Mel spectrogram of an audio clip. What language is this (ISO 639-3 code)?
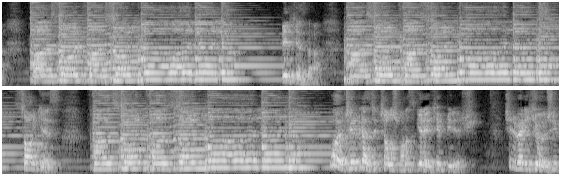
tur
